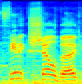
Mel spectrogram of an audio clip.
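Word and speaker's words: Felix Kjellberg: Fans are begging Felix Schellberg, I'm going to show off that I know how to pronounce his name, Felix Schellberg, aka PewDiePie, to sell his bathwater in the style of Belle Delphine.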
